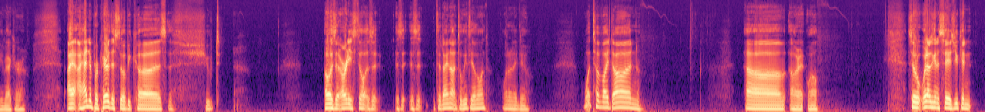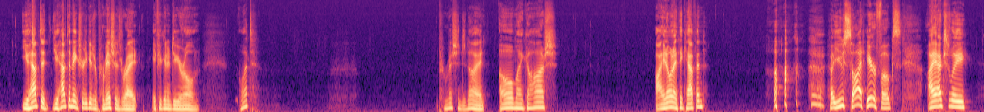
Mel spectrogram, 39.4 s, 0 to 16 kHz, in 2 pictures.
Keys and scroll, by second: 0.0-1.6 typing, 2.0 Return, 3.2 ctrl+[, 3.3 k, 4.6-5.6 typing, 10.1 Return, 12.1 ctrl+a, 12.3 ctrl+a, 13.6-21.8 typing, 21.7 ctrl+[, 23.2 Return, 28.9-30.0 typing, 32.9-33.6 typing.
